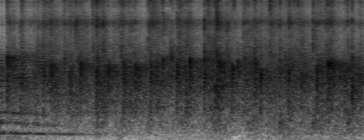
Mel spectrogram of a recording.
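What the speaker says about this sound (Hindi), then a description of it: "इसके लिए जोरदार तालियां।" Audience applause in a college auditorium after quiz winners are announced at a World AIDS Day event, a steady wash of many hands clapping throughout, fairly loud and close, with no talk over it.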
